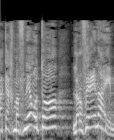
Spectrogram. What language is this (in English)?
Hebrew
